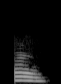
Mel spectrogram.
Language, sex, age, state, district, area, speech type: Manipuri, female, 45-60, Manipur, Kangpokpi, urban, conversation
